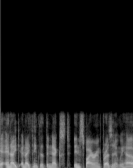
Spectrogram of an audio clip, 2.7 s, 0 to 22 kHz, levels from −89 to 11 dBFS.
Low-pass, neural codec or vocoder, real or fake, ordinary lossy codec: 7.2 kHz; none; real; Opus, 64 kbps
